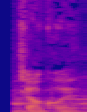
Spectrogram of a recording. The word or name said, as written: Jia Kui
